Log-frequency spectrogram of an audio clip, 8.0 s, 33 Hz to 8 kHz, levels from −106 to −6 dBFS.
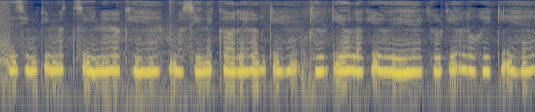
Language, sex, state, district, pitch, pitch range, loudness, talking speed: Hindi, female, Uttar Pradesh, Budaun, 250 Hz, 245-260 Hz, -25 LUFS, 140 wpm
